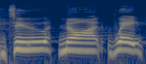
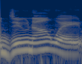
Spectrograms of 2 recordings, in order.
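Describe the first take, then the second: First: "do not wait" very slow and loud, each word separate; emphatic warning. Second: Said in the usual way. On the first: Real, not acted. Host urges last callers, stressing every word of "do not wait". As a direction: punch out "do", "not", "wait" one by one.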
